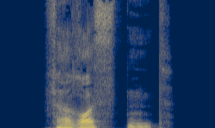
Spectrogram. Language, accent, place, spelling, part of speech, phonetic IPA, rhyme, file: German, Germany, Berlin, verrostend, verb, [fɛɐ̯ˈʁɔstn̩t], -ɔstn̩t, De-verrostend.ogg
- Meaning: present participle of verrosten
